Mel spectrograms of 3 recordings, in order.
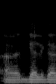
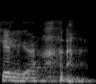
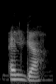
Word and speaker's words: Helga: Vuelvo a acotar, mi nombre es Helga, para pronunciar mejor. Bueno, Oui, je m'appelle Helga, donc juste pour préciser bien la prononciation.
